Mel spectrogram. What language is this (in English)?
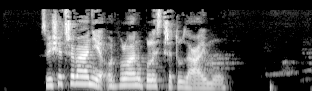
Czech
